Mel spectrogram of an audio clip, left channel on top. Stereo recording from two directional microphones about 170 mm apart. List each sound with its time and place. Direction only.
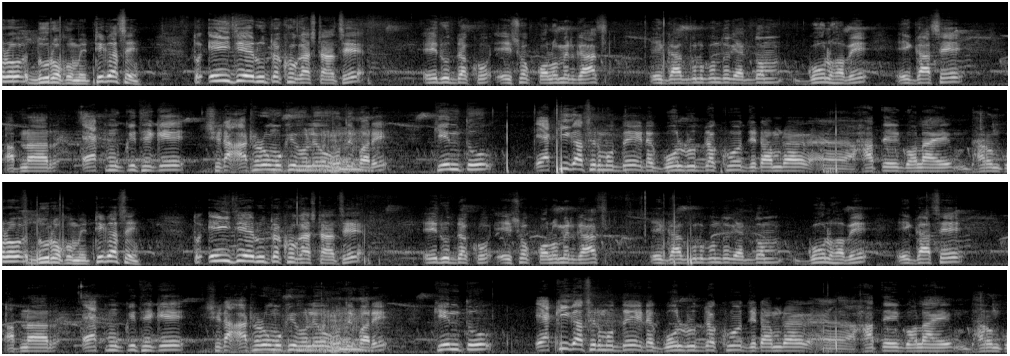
0.0 s a man's voice: 5° right (ahead or behind)
5.0 s a man's voice: 5° right (ahead or behind); by 20.0 s 10° left (ahead or behind)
